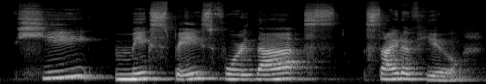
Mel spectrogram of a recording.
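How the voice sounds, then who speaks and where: Over noticeable background noise and audible room echo, a woman speaks at a fairly high pitch with ordinary pitch variation. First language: French or Spanish. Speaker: tarot reader. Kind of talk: tarot reading monologue. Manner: casual, halting with fillers.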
